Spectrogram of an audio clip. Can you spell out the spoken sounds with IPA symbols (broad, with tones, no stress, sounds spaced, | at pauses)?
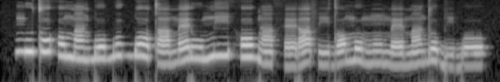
m u˦ t ɔ˦ h ɔ˧ m ã˧ ɡ͡b o˧ b o˦ ɡ͡b ɔ˦˨ t a˨ m ɛ˨˦ ɾ u˧ m i˦ h ɔ˦ ɡ ã˧ h ɛ˨ ɾ a˧ f i˨ d ɔ˨˦ m o˦˨ m ũ˧ m ɛ˨ m ã˨˦ d o˦˨ b i˨ b o˧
